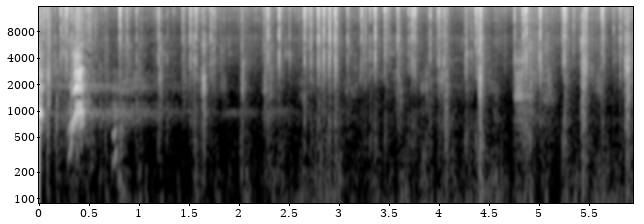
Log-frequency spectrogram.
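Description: A short cry right at the start, then scattered faint clicks and crinkles of a plastic zip-lock bag and small items being handled.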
